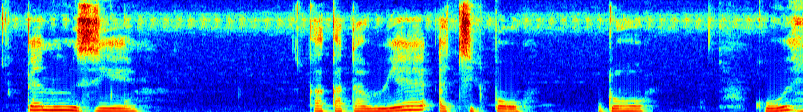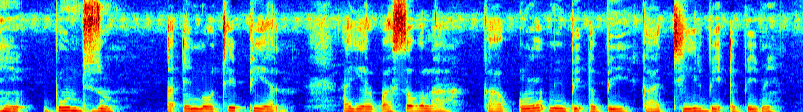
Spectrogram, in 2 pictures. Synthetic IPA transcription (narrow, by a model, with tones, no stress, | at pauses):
pɛ˦nʊ˦zi˨e˦ | ka˨ka˨ta˨wɪ˨ɛ˦a˨t͡ʃi˨kpɔ˨ | dɔː˦ | kʰoː˨˦ɦɪ̃˨bɔ˦nzu˨ | a˨ʔɪ˨nɔ˨tɪ˦pɪ˨ɛ˨l | a˨jɛ˨lk͡pa˨sɔ˦ɣla˦ | ka˨kʊ̃˨ŋɔ˦mɪ̃˦be˦ʔa˨be˦ka˨tʰiː˨˦ɾbe˦ʔa˨be˦mɛ˨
